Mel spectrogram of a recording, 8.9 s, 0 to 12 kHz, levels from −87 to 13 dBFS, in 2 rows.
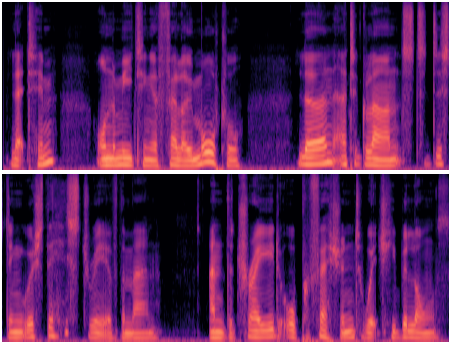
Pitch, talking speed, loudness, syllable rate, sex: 120 Hz, 180 wpm, -17 LUFS, 5.2 syllables/s, male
